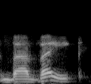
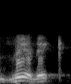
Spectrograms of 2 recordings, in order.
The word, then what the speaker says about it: Vivek: to pronounce his name it's by vague not Vivek even your morning show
